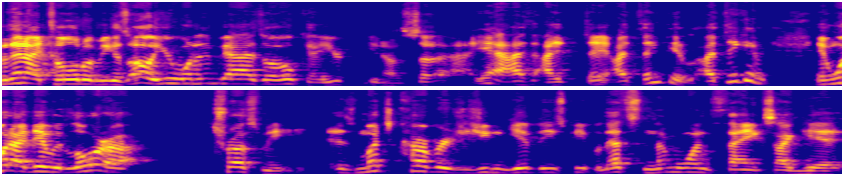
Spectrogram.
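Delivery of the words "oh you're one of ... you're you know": put-on Louisiana local's accent. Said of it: "had that Louisiana accent".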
